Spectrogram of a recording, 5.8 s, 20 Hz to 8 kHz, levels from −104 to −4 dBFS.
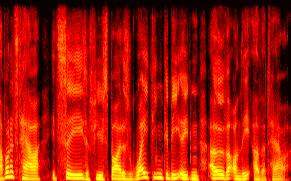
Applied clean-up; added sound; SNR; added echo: none; none; none; none.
